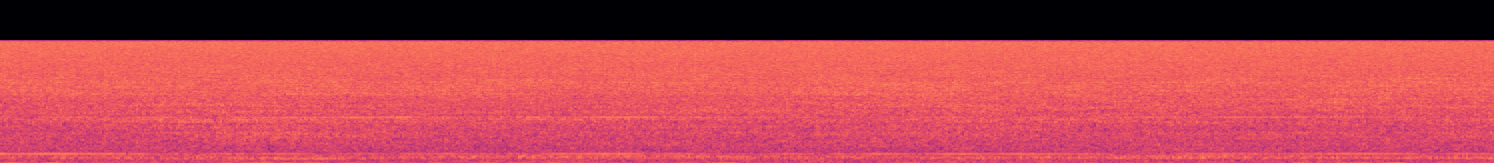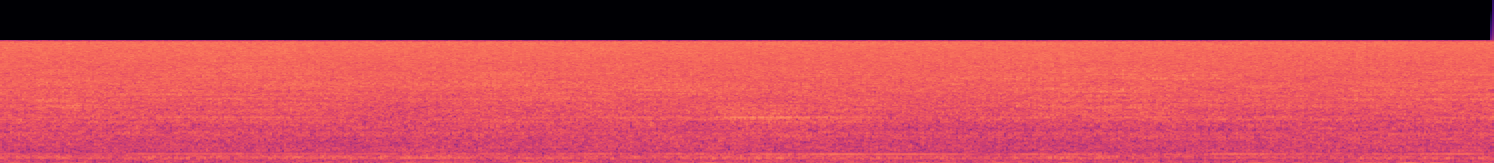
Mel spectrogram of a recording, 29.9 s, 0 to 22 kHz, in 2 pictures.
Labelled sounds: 22.2	22.5	vessel noise, 1.1 to 1.3 kHz

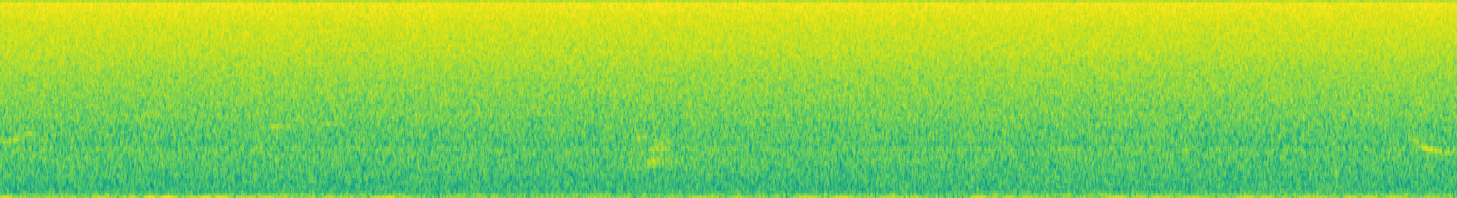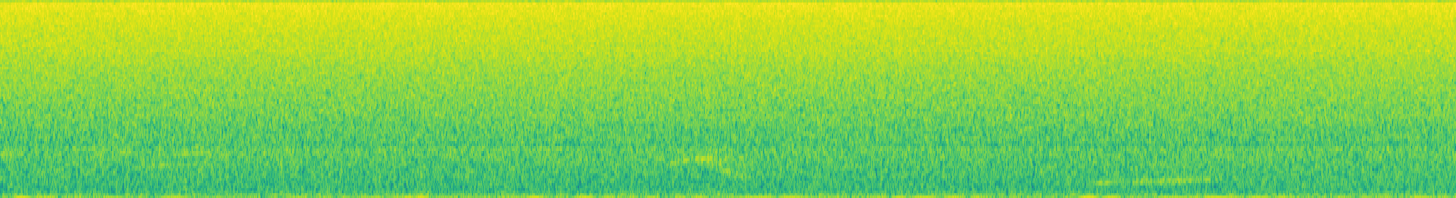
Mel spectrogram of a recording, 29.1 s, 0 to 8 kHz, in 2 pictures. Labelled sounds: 14.1	14.4	humpback whale, 0.80 to 0.93 kHz

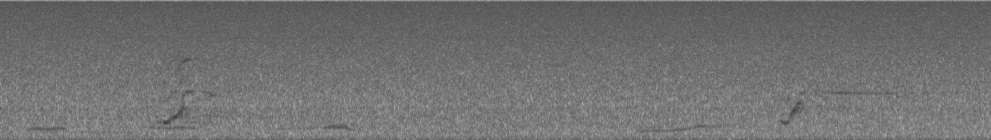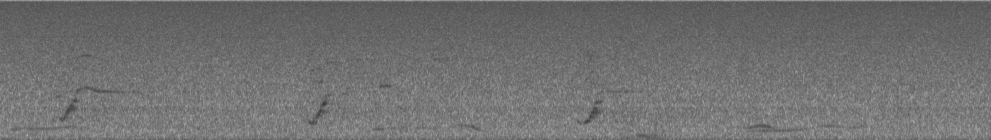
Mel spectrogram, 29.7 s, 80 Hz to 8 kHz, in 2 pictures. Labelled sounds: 12.5	12.8	humpback whale, 1.0 to 1.2 kHz
16.0	16.6	humpback whale, 1.1 to 2.5 kHz

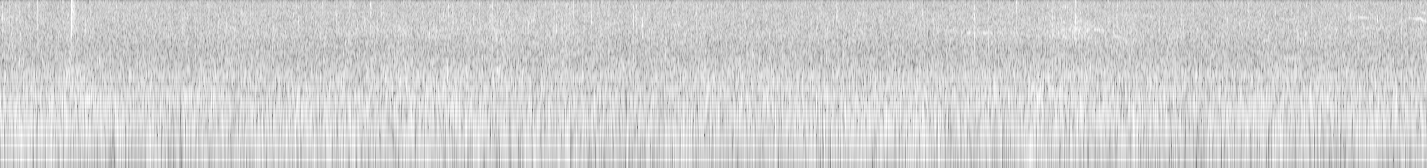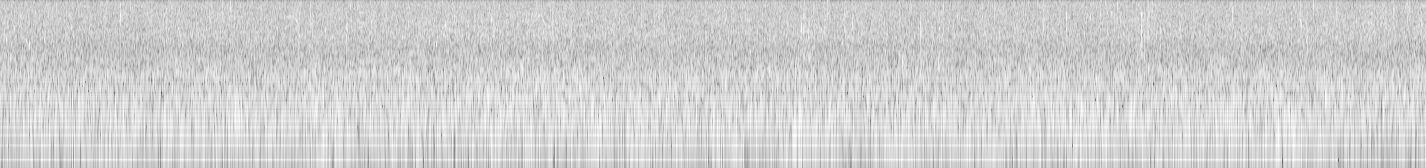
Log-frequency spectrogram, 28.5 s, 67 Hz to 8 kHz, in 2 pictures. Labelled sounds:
11.2	11.5	Pacific white-sided dolphin, 5.0 to 5.2 kHz

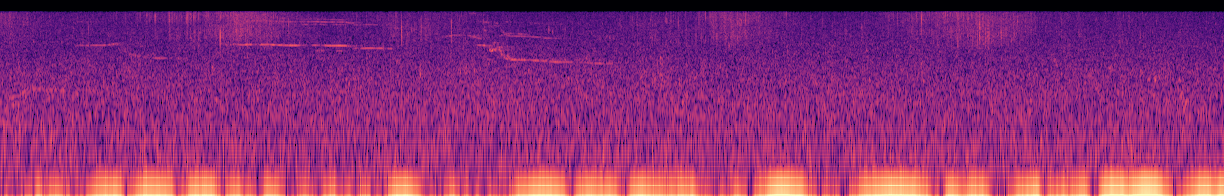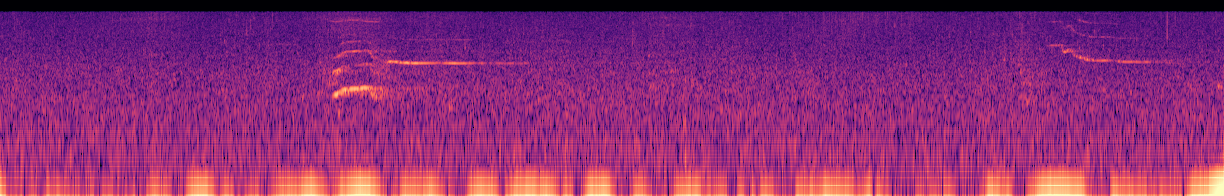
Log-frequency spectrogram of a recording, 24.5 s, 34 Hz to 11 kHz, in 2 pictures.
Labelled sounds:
0.7	1.8	killer whale, Bigg's (transient), Gulf of Alaska transient, 1.7 to 3.2 kHz
2.1	4.0	killer whale, Bigg's (transient), Gulf of Alaska transient, 2.2 to 6.4 kHz
4.5	6.1	killer whale, Bigg's (transient), Gulf of Alaska transient, 1.5 to 4.1 kHz
15.5	17.6	killer whale, Bigg's (transient), Gulf of Alaska transient, 0.47 to 6.2 kHz
22.7	24.0	killer whale, Bigg's (transient), Gulf of Alaska transient, 1.4 to 6.2 kHz

